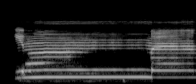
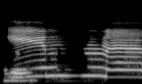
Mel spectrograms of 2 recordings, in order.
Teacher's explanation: Huruf yang pertama adalah sukun, huruf yang kedua berharokat. Jadi langsung disukunkan, langsung yang gunnah kan nun tasdidnya. Hamzahnya tidak diayun. Jadi inna, bukan inna, bukan in.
